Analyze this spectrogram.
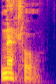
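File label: "nettle", British English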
